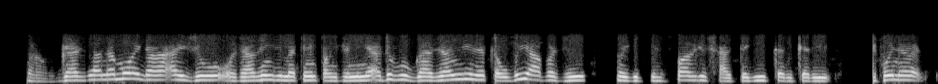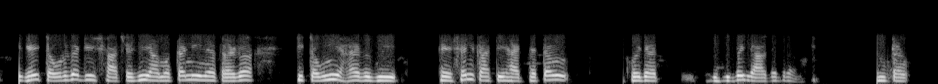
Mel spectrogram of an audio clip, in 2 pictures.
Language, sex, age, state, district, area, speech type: Manipuri, male, 60+, Manipur, Kangpokpi, urban, conversation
